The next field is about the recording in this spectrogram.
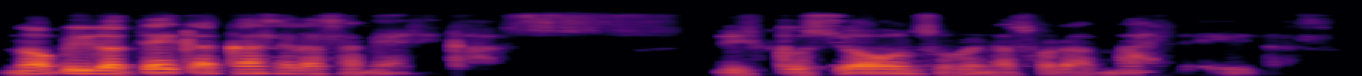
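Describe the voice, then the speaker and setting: A man teaching a literature class, lively and full of rhetorical questions. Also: medium pitch, normal speed, vocal fry, breathy edge, no echo. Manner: lively, asks rhetorical questions, frequent tag "¿no?". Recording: dull lo-fi dry audio.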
